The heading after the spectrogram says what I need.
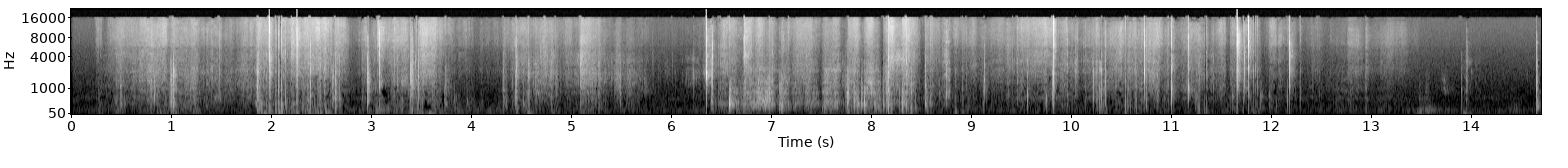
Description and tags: Recorded with a black Sony digital IC voice recorder.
